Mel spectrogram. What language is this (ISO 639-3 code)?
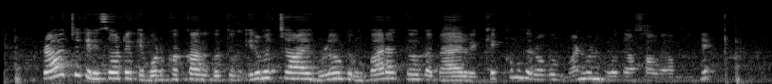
div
